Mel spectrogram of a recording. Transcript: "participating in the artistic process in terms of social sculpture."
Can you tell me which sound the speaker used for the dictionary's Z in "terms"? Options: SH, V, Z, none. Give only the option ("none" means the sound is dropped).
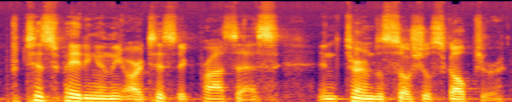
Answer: Z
